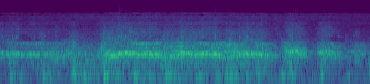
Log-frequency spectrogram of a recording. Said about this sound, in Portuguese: O vídeo, gravado provavelmente por um cinegrafista amador, é um registro da torcida palmeirense cantando, batucando e pulando no estádio.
